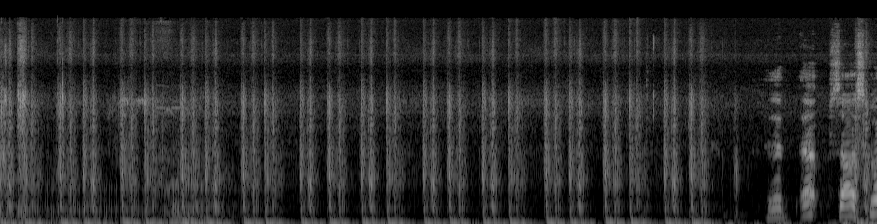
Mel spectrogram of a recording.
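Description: Heavy paws thud rapidly on sand as a large cat runs.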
